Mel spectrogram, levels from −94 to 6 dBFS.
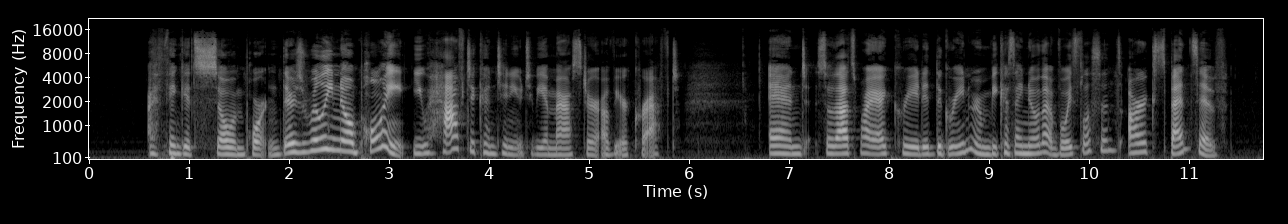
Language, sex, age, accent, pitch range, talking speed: English, female, 20-39, American, 190-235 Hz, 190 wpm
